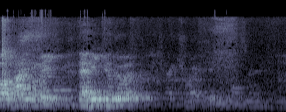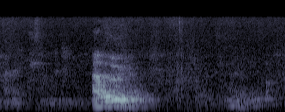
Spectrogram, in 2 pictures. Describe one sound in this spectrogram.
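An elderly man speaks loudly and fervently through a microphone and loudspeaker in an echoing room.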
